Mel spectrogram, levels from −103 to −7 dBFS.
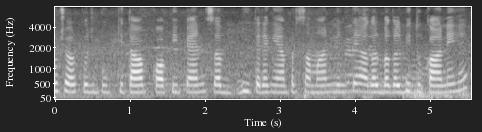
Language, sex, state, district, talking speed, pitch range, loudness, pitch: Hindi, female, Uttar Pradesh, Jalaun, 225 wpm, 230-245 Hz, -18 LUFS, 235 Hz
